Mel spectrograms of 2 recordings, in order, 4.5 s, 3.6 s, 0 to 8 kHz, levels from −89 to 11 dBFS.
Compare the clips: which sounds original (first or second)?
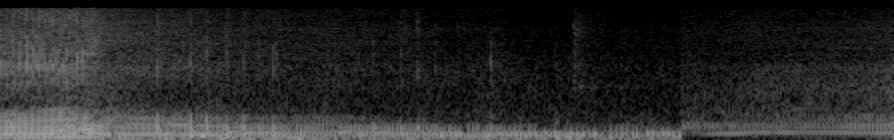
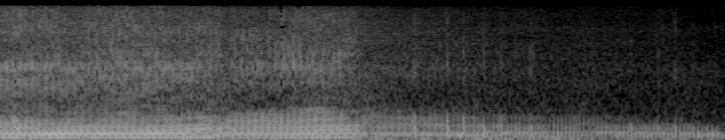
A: second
